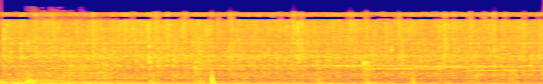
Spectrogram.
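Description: Onion masala with freshly added tomato purée sizzling in hot oil in a pan: a steady crackling hiss of frying.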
